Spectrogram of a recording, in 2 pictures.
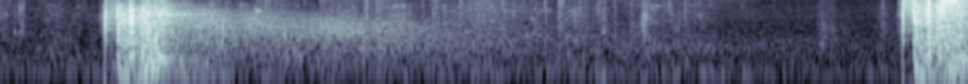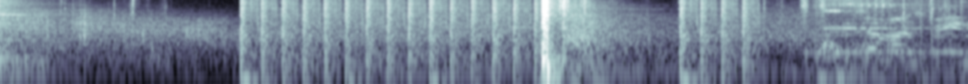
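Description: Weapon fire in the Apex Legends video game: two isolated heavy shots, then a rapid automatic burst with a loud crack near the end, close and punchy over a low background rumble.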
